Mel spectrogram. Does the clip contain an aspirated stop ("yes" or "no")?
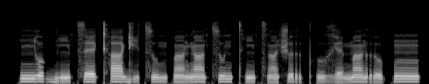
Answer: yes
